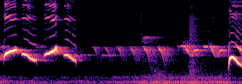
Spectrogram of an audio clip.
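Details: Masked laughingthrush, known locally as poksay Hongkong, in a pancingan recording. Loud rising-and-falling whistles come in quick succession at the start. A softer run of descending slurred notes follows, then one strong whistle closes it.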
